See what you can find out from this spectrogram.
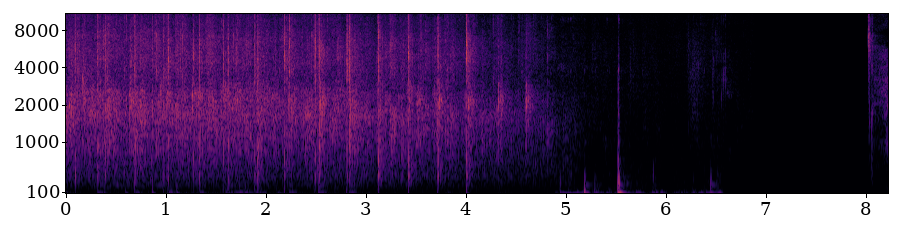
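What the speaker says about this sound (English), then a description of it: "let's give them a round of applause." Audience applause at a board meeting, many distinct hand claps rattling steadily, then thinning out to a few scattered claps before stopping into silence, with one last clap at the end.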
